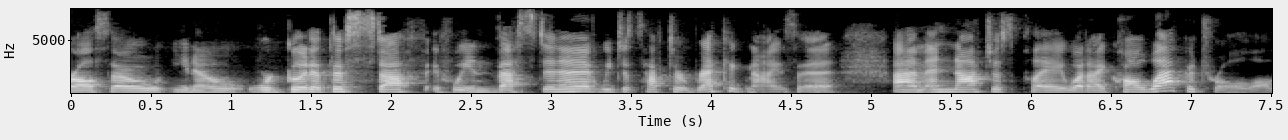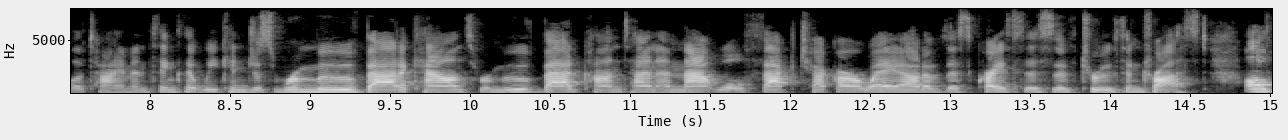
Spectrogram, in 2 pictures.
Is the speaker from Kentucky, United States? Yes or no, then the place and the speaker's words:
no; New Jersey, United States; I mean, we can say Putin, but that just makes me sound like I'm from New Jersey, which I am.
